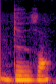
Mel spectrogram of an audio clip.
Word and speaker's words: devant: Là, again, I do not pronounce the T. I do not pronounce the T. I say devant la porte, not devant la porte.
